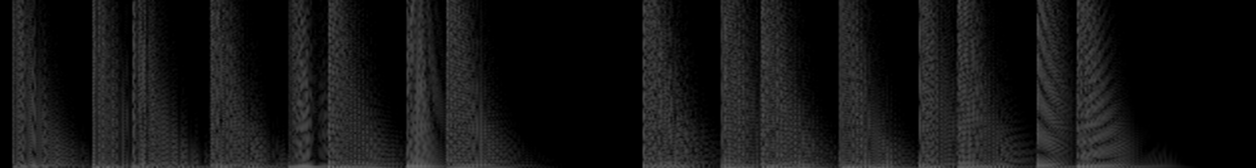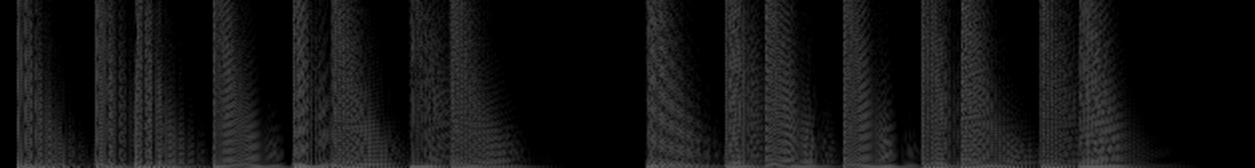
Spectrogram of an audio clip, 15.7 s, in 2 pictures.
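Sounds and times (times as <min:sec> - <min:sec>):
bass: 0:00.1 - 0:07.4, 0:08.0 - 0:11.3, 0:11.9 - 0:15.3.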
